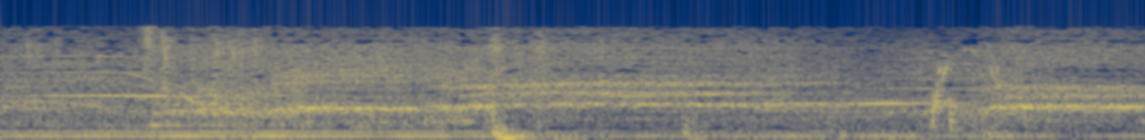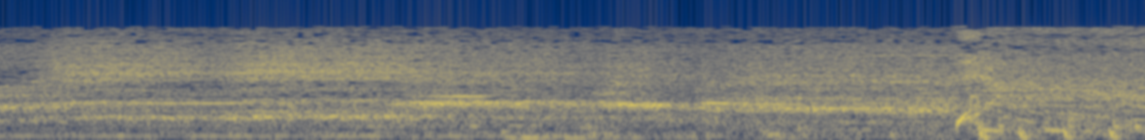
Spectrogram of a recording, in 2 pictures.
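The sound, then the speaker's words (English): A concert audience sings along, a massed crowd of voices holding sustained, wavering tones with occasional shouts. The sound is loud and continuous throughout. “I got to hear the audience sing. I don't like it.”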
